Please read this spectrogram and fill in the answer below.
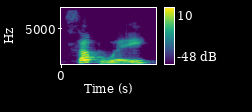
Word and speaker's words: subway: but we say supermarket star but we say co-star where but we say underwear way but we say subway part but we say counterpart link but we say hyperlink so these prefixes we have here would take this the primary stress well now we're going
